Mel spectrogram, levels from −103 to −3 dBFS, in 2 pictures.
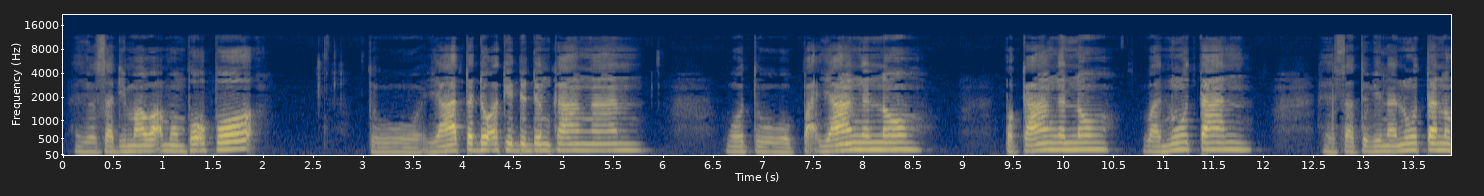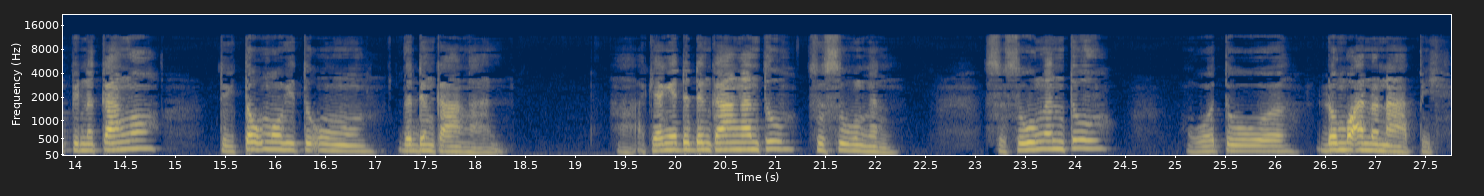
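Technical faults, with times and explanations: Throughout, HE-AAC compression: the treble carries heavy damage, with s sounds coming out gritty, metallic or lispy, likely from HE-AAC at a rate that fits around 16 kbps. Only the lower spectrum really gets coded. The top end is copied up from below and roughly shaped, so harmonics don't line up.
12.69 to 12.71 s, loud pop: a single sharp pop lands on top of the speech, peaking roughly 5 dB above it, while the talking carries on underneath. That's likely a sudden voltage step or pulse from a plug, switch, static or driver glitch, shaped by the circuits after it.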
